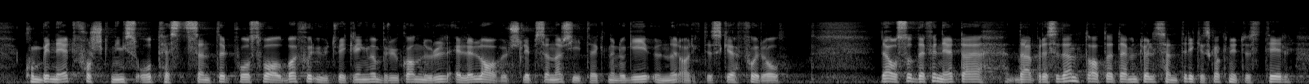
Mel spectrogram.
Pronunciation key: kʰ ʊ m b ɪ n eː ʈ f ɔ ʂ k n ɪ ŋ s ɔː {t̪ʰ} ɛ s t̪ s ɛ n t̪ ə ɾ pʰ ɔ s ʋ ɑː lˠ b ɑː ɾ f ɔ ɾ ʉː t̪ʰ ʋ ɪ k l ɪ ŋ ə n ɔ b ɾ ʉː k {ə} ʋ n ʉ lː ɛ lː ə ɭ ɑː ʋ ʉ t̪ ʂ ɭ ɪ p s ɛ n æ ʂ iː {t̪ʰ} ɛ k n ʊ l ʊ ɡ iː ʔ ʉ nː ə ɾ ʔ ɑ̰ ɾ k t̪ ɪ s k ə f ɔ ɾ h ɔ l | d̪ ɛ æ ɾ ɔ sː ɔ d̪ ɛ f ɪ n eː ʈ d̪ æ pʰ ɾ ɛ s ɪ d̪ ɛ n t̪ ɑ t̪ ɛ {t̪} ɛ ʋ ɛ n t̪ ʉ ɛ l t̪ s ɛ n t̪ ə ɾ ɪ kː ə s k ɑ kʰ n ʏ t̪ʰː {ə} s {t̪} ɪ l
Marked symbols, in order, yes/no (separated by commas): yes, no, yes, yes, yes, no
